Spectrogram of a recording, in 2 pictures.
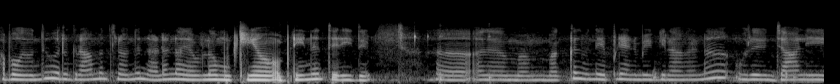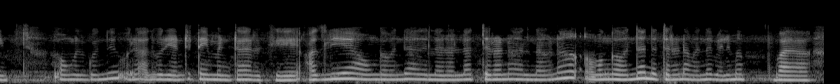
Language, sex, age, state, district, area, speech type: Tamil, female, 18-30, Tamil Nadu, Mayiladuthurai, urban, spontaneous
